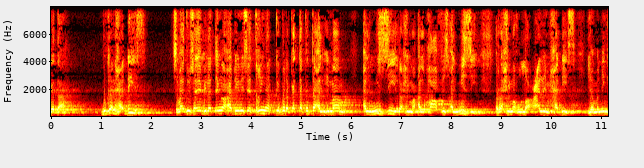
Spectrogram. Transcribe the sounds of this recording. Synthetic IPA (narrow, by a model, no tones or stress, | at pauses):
kat̪a | bukanħadiθ | səbap̚it̪usajabilat̪eŋɔʔadainisajat̪əɾiŋat̪̚kəpadakat̪akat̪aʔalimamalmɪziɾɑħimaʔalħafɪzalmɪzi | rɑħimaɦulːɑʕalɪmħadiθjaŋməniŋɡ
